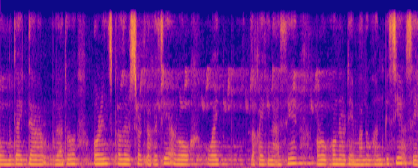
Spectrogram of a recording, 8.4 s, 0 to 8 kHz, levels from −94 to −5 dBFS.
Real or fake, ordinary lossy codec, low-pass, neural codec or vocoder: fake; none; 7.2 kHz; codec, 16 kHz, 4 kbps, FreqCodec, larger model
